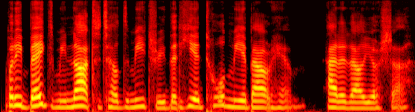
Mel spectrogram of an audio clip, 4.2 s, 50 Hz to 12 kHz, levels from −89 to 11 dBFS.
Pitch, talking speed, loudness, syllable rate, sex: 205 Hz, 245 wpm, -20 LUFS, 6.0 syllables/s, female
